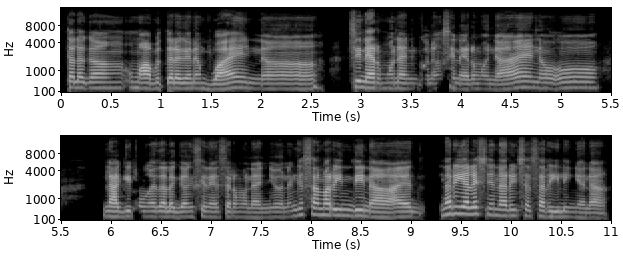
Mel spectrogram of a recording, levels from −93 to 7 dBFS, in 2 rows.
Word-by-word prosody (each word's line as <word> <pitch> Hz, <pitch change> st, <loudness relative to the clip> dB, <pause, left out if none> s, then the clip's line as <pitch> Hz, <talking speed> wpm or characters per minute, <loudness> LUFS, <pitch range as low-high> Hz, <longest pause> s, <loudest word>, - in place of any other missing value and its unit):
talagang 210 Hz, -1 st, -1 dB
umabot 200 Hz, -1 st, +2 dB
talaga 200 Hz, -1 st, +2 dB
ng 195 Hz, 0 st, -5 dB
buwan 195 Hz, +4 st, +2 dB
na 185 Hz, -1 st, -5 dB, 0.8 s
sinermonan 200 Hz, -4 st, +2 dB
ko 185 Hz, -, -17 dB
nang 190 Hz, +1 st, -10 dB
sinermonan. 185 Hz, +3 st, -1 dB
Oo, 215 Hz, +2 st, -6 dB, 0.5 s
lagi 190 Hz, 0 st, +3 dB
ko 195 Hz, -, -16 dB
nga 190 Hz, -, -4 dB
talagang 185 Hz, -1 st, -3 dB
sinesermonan 180 Hz, -2 st, -5 dB
'yon 180 Hz, 0 st, -9 dB
hanggang 215 Hz, +6 st, -8 dB
sa 255 Hz, 0 st, 0 dB
marindi 230 Hz, -3 st, +3 dB
na, 180 Hz, -2 st, +2 dB
and 185 Hz, -1 st, -5 dB, 0.2 s
na-realize 275 Hz, +2 st, +7 dB
niya 240 Hz, -2 st, -1 dB
na 220 Hz, -, +5 dB
rin 220 Hz, -, +1 dB
sa 210 Hz, 0 st, -7 dB
sarili 185 Hz, -2 st, -3 dB
niya 165 Hz, -2 st, -8 dB
na 165 Hz, -, -1 dB
195 Hz, 165 wpm, -25 LUFS, 185-215 Hz, 0.8 s, na-realize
